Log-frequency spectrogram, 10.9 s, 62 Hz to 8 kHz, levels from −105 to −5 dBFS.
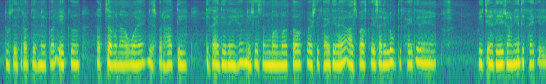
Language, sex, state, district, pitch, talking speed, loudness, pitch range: Hindi, female, Chhattisgarh, Balrampur, 200 Hz, 210 wpm, -17 LUFS, 195-210 Hz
